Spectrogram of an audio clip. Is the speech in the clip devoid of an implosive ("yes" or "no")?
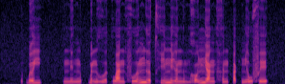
no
